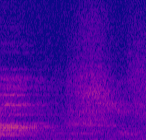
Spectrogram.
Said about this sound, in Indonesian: ada ayam berkokok.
